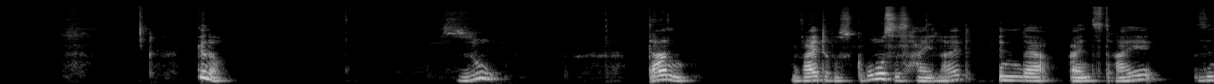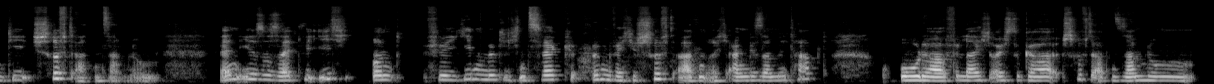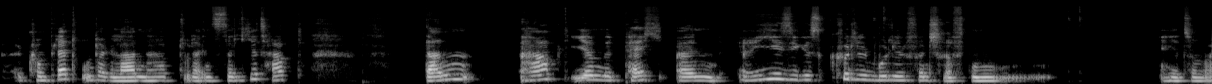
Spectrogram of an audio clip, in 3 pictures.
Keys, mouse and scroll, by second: 3.3 click, 3.6 middle click, 6.1 click, 6.5-9.3 drag, 32.9 click, 34.9 click.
